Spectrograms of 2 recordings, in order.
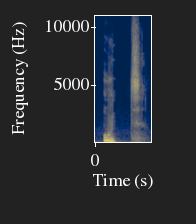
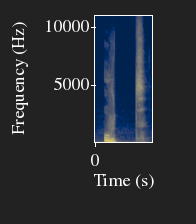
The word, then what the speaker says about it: Août: The first one, you don't pronounce the final T. Ou. Second one, you pronounce it. Août. Août.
